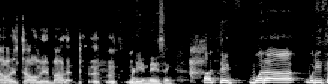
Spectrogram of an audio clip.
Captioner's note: David laughing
